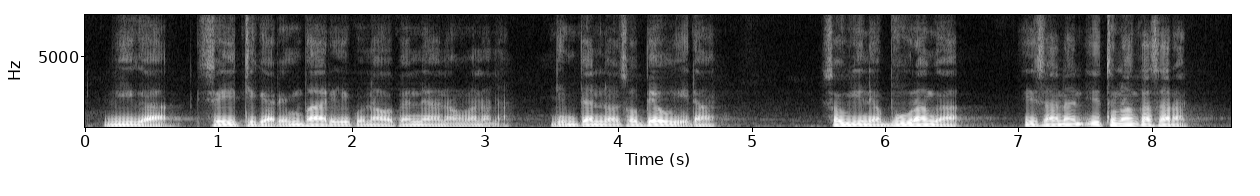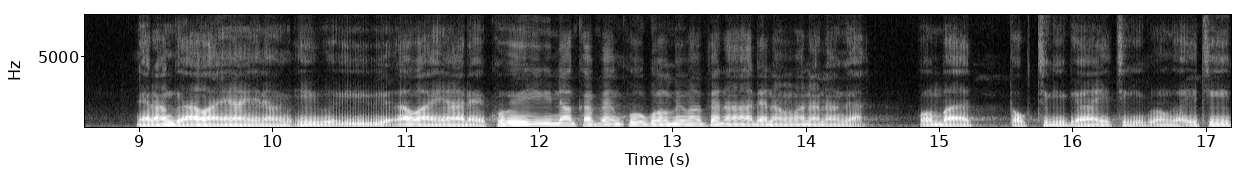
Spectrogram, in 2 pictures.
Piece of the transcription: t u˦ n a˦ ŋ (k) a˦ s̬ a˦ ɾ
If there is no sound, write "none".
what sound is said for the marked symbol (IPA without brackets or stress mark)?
k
